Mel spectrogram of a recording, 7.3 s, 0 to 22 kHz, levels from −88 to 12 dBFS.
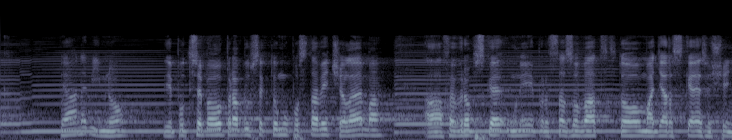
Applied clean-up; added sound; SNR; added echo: none; Wind instrument, woodwind instrument; 9 dB; reverberation time 1.8 s.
